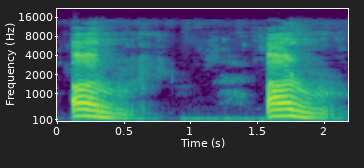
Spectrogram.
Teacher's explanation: تو آپ نے جو آپ کی ٹنگ ہے اس کو زبان کو اوپر اٹھائیں اور ٹیتھ کے ساتھ نہیں یہ لگے گی، یہ اوپر گم کے ساتھ لگے گی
